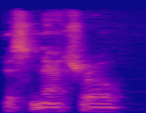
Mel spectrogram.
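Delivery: unhurried meditation guidance with long pauses; guided meditation. Acted. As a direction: guide listeners gently into relaxation, phrase by phrase.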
